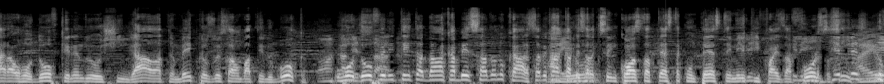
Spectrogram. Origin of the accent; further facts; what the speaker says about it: São Paulo, Brazil; Não, sou nada, sou paulista, irmão.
